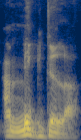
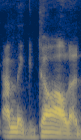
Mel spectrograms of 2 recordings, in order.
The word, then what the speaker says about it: amygdala: in the brain called the amygdala or the amygdala depending on how you want to pronounce it that this is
